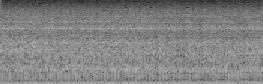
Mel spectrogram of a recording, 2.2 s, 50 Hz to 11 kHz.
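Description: Honda NC700X's 670 cc parallel-twin engine running through an aftermarket Akrapovic exhaust at a steady cruise, heard from the rider's seat, with an even, unchanging pitch.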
